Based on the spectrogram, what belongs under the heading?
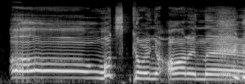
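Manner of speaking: very high, drawn-out singsong curiosity; hammed-up innocent wondering in a high voice; mock nosy eavesdropper. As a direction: coo it slowly, comically oblivious. Mocks himself eavesdropping at door.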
